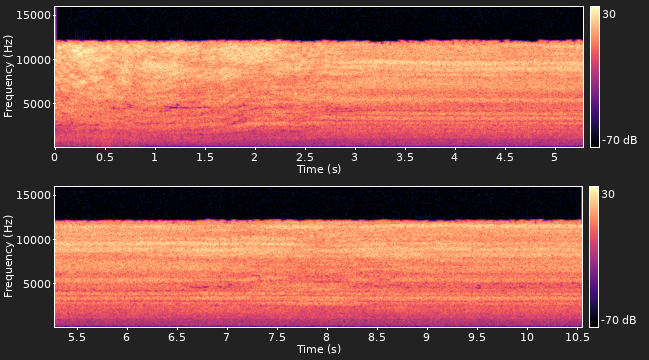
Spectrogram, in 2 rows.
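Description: Mr. TIG Series PowerPlasma 50 plasma cutter torch burning in open air, a steady hiss of compressed air and arc with a faint steady hum. The arc stays on after the trigger is released because the machine's toggle switch is set to CNC mode.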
